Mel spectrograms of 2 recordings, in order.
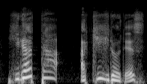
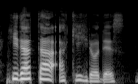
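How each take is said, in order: First: Breath is pushed out on the first syllable. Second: It is said flat, with no breath push. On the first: The speaker calls it right. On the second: The speaker calls it wrong.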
